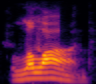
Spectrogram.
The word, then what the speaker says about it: Lalonde: How do you pronounce his last name again? One more time. Fester. First name Uncle, last name Fester. Lalonde.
